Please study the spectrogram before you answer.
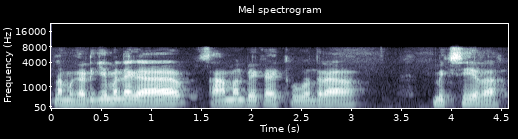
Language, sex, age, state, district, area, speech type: Kannada, male, 60+, Karnataka, Bidar, urban, spontaneous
